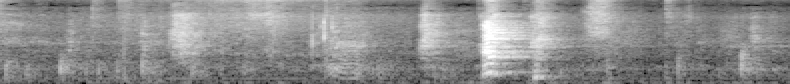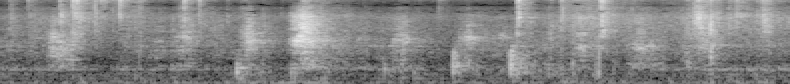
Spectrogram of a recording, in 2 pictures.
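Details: Shetland Sheepdogs, a tri-color and a grey pair, playing indoors; one sharp, loud yelping bark rises near the middle, surrounded by soft whimpers, scuffling and pattering paws.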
